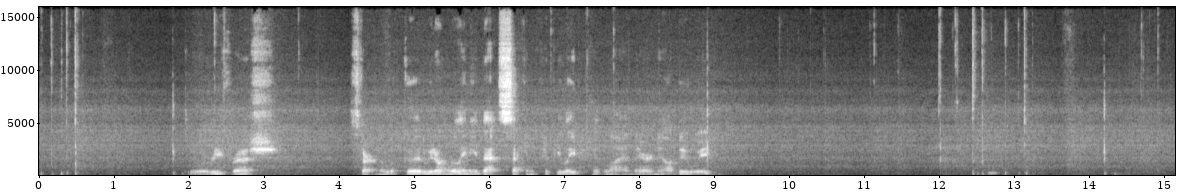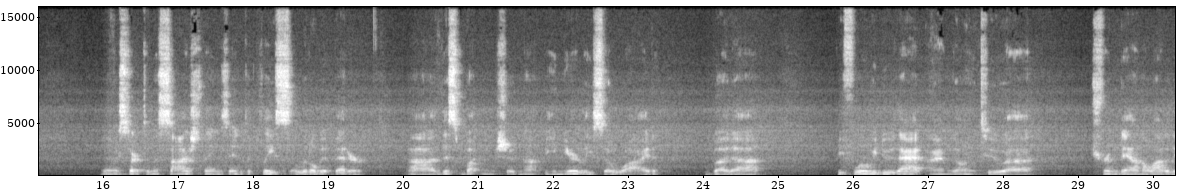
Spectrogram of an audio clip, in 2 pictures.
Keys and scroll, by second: 0.0-0.9 typing, 2.3 super+r, 6.2 Down, 9.7 Down, 10.9 d, 12.0 Escape, 12.6 shift+;, 13.0 shift+w, 13.1 Return, 14.7 super+r.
